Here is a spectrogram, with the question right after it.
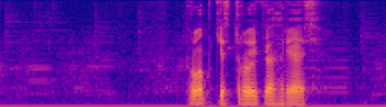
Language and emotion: Russian, neutral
